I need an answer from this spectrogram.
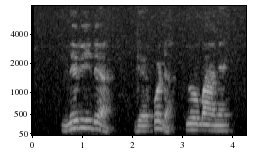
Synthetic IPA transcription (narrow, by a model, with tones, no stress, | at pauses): m̩˨me˦ɾi˦i˦de˦a˨ | ɡe˨kʷo˦da˨ | nʊ˦ɡ͡ba˦a˦ɲɪ˦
